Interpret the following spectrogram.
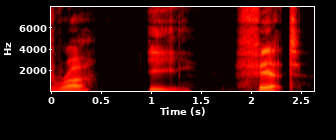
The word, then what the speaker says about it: refit: by a consonant, and the accent mark or the emphasis is on the second syllable. We say refit, so we punch that second syllable in emphasis, and that's why we double the T here.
